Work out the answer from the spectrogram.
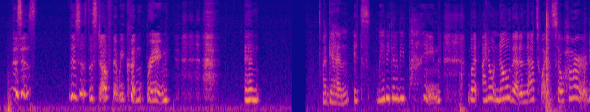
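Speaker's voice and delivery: tearful, high crying voice. Speaking to strangers on the internet while keeping it together for the kids: crying. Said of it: "that's why I'm crying to you".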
